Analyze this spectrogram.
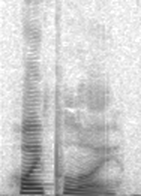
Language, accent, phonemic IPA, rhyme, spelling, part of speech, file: English, US, /ˈhɔɪ pəˌlɔɪ/, -ɔɪ, hoi polloi, noun, En-us-hoi polloi.ogg
- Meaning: 1. The common people; the masses. (Used with or without the definite article.) 2. The elite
